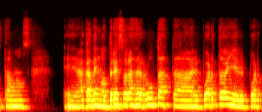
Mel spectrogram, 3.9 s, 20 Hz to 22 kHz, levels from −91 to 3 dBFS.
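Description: Nothing here needs fixing: it's a short speech recording, and the Opus voice compression it went through leaves only the lightest touch, in keeping with a fullband hybrid setting at around 24 kbps.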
